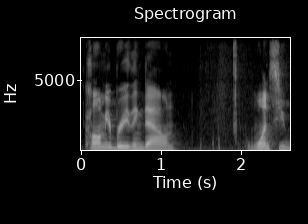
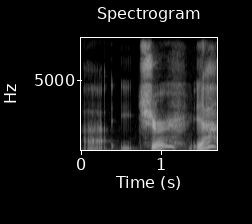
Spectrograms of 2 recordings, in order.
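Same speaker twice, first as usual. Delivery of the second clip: nervous reluctant yes. Retold or imitated. Instructor offers parachute tricks.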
